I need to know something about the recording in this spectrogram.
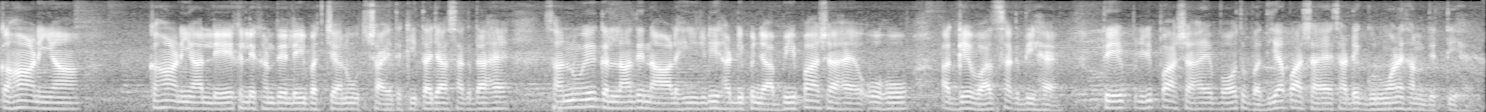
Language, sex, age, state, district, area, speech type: Punjabi, male, 30-45, Punjab, Barnala, rural, spontaneous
